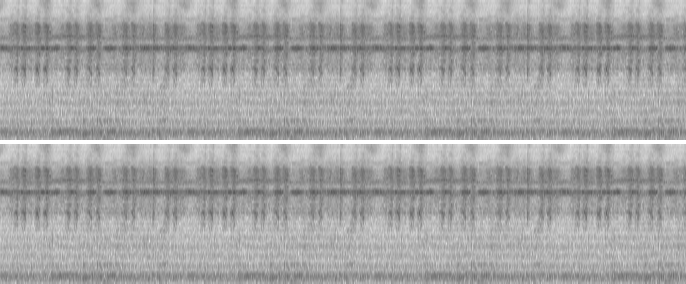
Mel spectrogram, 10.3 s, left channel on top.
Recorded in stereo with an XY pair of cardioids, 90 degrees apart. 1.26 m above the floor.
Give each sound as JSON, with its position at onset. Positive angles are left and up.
{"t": 0.0, "sound": "an insect", "azimuth_deg": 5}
